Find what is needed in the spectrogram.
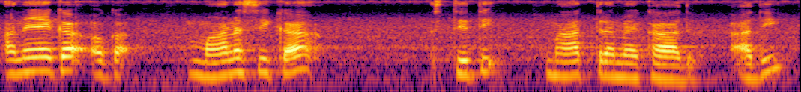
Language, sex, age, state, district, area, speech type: Telugu, male, 18-30, Telangana, Adilabad, urban, spontaneous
